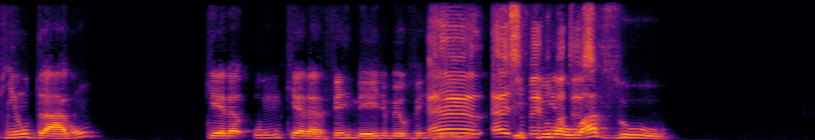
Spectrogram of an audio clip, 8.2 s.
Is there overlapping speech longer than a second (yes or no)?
yes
